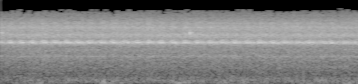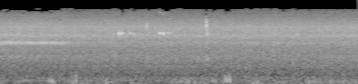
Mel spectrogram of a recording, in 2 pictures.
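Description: Outdoor ambience with an insect's high, finely pulsing trill, likely a cricket, that stops about four seconds in; a few faint short chirps follow.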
